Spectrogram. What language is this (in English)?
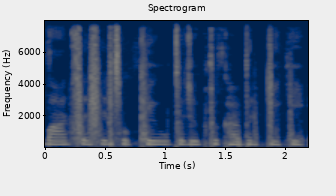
Bangla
